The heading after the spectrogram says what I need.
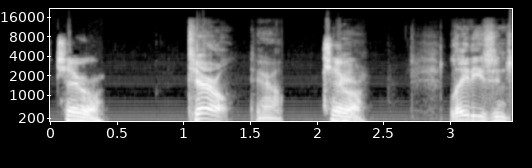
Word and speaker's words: Tyrrell: even intro him we're going to get the pronunciation right is it Terell or is it Terell it's it's Terell Terell Terell Terell ladies and gentlemen from are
